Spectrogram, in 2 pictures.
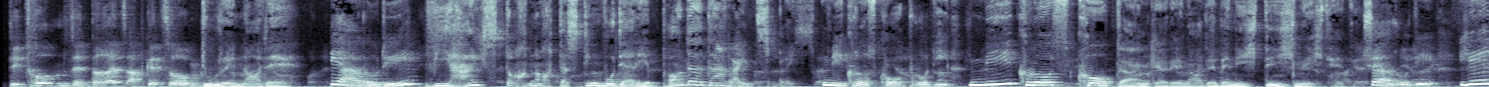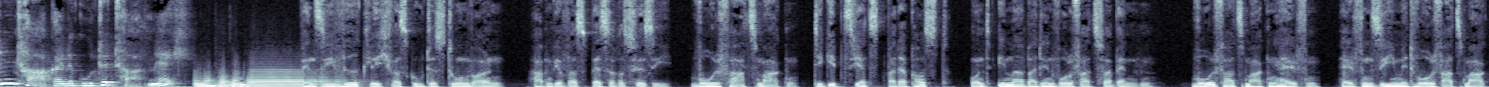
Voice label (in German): spot; wohlfahrt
